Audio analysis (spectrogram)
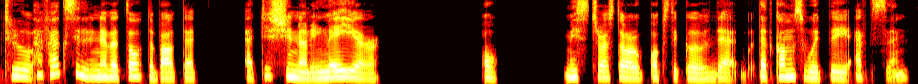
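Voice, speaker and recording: A woman's voice: fairly low pitch, a little slow, dry recording, clean studio sound. A woman hosting an interview in English, which is not her native language, asking thoughtful questions over a video call. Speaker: host, interviewer.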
